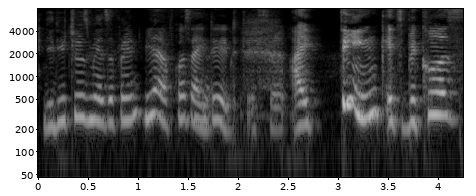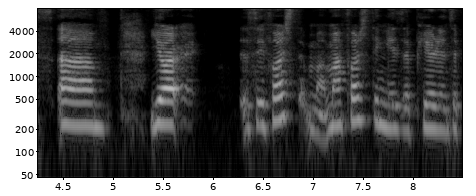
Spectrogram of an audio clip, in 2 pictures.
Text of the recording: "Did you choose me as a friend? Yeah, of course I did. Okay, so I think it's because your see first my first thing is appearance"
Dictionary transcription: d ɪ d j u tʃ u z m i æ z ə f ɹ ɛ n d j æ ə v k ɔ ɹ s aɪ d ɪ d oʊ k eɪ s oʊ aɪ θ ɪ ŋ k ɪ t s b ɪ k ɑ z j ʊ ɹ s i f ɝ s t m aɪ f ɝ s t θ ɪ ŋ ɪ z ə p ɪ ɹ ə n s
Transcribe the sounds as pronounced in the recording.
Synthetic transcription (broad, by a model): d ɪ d j u tʃ u z m i æ z ə f ɹ ɛ n d j æ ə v k ɔ ɹ s aɪ d ɪ d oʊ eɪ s aɪ t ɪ ŋ k ɪ t s b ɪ k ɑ z j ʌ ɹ s i f ɝ s t m aɪ f ɝ s t t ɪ ŋ ɪ z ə p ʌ ɹ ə n s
